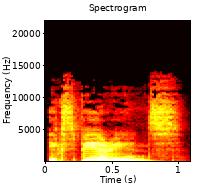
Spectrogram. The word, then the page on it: experience: British English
